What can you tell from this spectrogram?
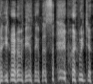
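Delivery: laughing high and loud in disbelief; incredulous laughing rant. Real, not acted. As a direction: crack up while asking. Laughing disbelief at TSA rule.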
